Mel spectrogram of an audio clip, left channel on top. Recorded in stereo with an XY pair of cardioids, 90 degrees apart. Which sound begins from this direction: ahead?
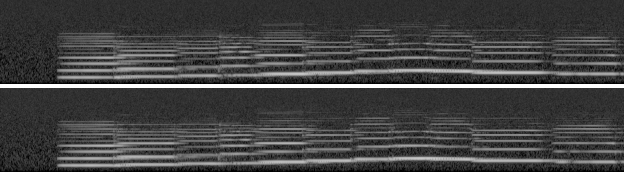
A violin, at 0.6 s.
